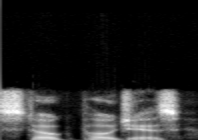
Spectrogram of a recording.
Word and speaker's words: Stoke Poges: tour, to Stoke Poges church, pronounced Stoke Pógees, where Thomas Grey wrote the elegy.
